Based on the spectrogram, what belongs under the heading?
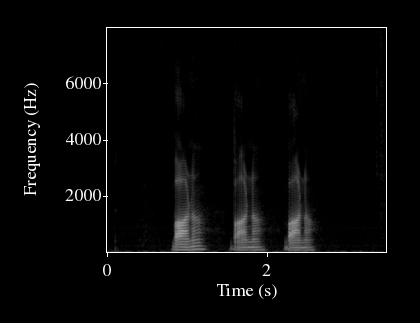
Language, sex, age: Norwegian, male, 24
